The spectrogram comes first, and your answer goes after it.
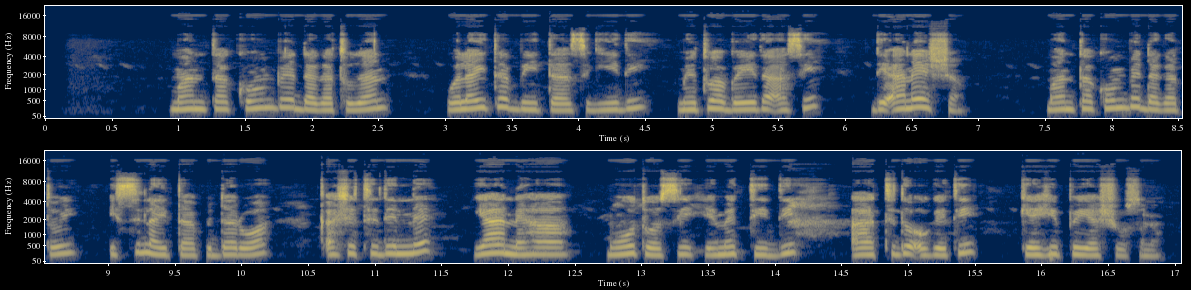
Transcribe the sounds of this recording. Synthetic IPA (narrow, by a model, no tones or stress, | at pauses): mɐnt̪ːɐkɔmbɛd̪ɐɡɐt̪ʊd̪ɐn | wɔlɐjt̪ːɐbiːt̪ːaːsːɪɡiːd̪ɪ | mɛt̪ʊwaːbɛjɪd̪ɐːsɪ | d̪ɛʔɐne̞ːʃːɐ | mɐnt̪ːɐkɔmbɛd̪ɐɡɐt̪ɔj | ɪsːɪlɐjt̪ːaːpːɛd̪ɐɾʊwaː | kʼɐʃɛt̪ːɪd̪ɪnːɛ | jaːnɛɦaː | mo̞ːt̪ɔwasːɪhɛmɛt̪ːiːd̪ɪaːt̪ːɪd̪ɔɔɡɛt̪ɪ | ke̞ːɦɪpːɛjɐʃːoːsɔnɐ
